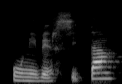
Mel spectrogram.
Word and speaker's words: università: and stay flat and then rise at the end. So caffè, città, università, tiramisù. This is just a matter of intonation.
